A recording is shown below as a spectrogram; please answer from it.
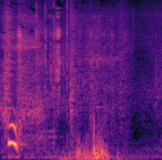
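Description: A man's exhaled "whew", falling in pitch, then a brief low rumble about a second later.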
